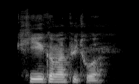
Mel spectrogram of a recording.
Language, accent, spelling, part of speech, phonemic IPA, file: French, France, crier comme un putois, verb, /kʁi.je kɔ.m‿œ̃ py.twa/, LL-Q150 (fra)-crier comme un putois.wav
- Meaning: to squeal like a stuck pig, to scream like a banshee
